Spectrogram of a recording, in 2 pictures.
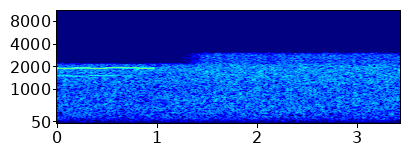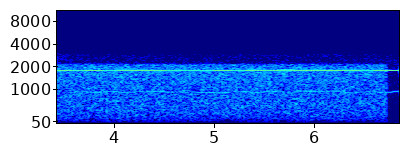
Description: FT8.
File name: contests / june-vhf-k5tr- -0200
